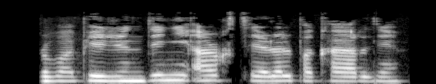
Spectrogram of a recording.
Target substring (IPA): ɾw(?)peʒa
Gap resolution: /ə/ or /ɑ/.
ɑ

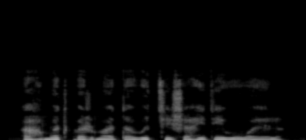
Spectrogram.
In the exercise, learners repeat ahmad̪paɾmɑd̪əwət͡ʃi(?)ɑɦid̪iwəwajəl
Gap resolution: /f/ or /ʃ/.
ʃ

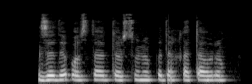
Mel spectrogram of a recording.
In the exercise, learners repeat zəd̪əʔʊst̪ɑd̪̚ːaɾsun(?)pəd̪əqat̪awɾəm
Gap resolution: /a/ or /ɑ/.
a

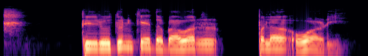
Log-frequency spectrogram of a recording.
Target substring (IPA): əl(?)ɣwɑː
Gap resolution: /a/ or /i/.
a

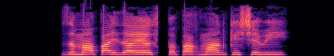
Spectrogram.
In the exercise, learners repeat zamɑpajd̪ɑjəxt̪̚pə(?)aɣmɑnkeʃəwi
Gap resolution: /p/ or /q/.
p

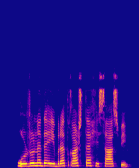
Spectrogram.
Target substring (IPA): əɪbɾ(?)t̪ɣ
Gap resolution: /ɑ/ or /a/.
a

